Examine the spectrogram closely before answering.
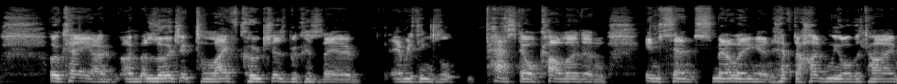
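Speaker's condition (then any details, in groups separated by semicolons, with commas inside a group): Cleft lip and palate; time with an orthodontist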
